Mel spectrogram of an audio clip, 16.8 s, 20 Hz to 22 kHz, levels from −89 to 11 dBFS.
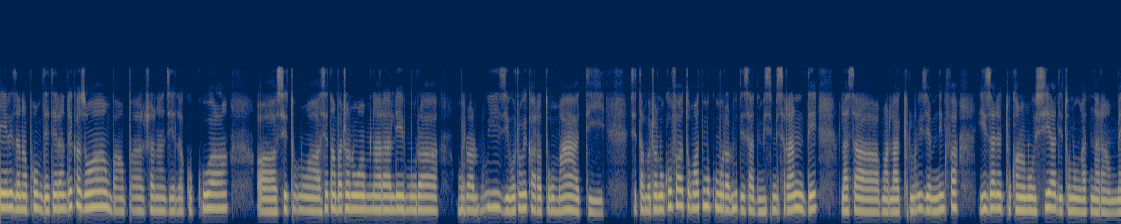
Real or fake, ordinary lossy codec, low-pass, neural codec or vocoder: real; none; 7.2 kHz; none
